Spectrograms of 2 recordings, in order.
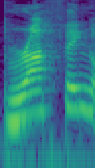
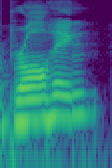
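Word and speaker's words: Braughing: At the village of Braffing, or Brawing, if you're from there, apologies. It's spelled like laughing, but with a B-R at the start, in Hertfordshire.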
